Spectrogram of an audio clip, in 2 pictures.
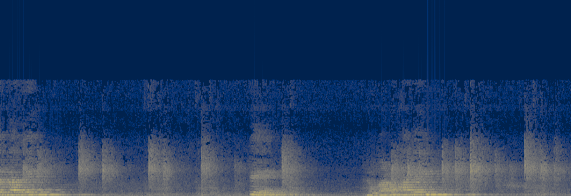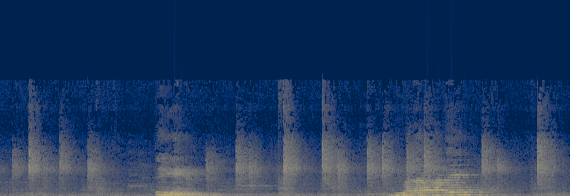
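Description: A woman speaks calmly and slowly.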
